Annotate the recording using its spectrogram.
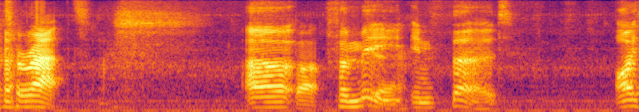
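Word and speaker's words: Taarabt: To Neil, you've got to say Tarabat, because he still, to this day, I don't think knows how to say his name. Tarabat. Tarapt, Neil, right? It's Adel Tarapt.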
